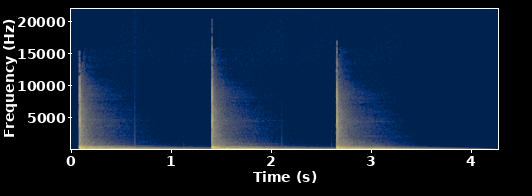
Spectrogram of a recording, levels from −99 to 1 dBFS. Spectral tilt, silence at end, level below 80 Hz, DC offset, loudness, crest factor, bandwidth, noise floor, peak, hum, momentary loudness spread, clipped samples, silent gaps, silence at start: -6 dB/octave; 0.6 s; -54 dBFS; under 0.1%; -23 LUFS; 22 dB; 13.5 kHz; -56 dBFS; -2 dBFS; none; 21 LU; under 0.1%; none; 0.05 s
